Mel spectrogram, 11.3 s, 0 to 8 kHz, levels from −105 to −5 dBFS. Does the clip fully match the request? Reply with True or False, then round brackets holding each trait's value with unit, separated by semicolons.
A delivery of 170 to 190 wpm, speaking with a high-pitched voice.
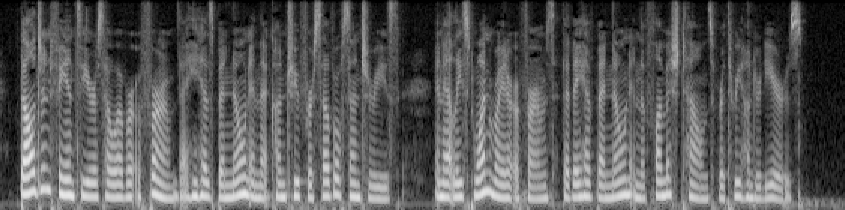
True (180 wpm; 195 Hz)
